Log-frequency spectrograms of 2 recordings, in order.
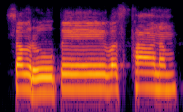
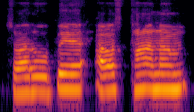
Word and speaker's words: स्वरूपेवस्थानम्: तदा द्रष्टुः स्वरूपेवस्थानम्। तदा द्रष्टुः स्वरूपे अवस्थानम्। तदा आ नहीं बोलना, द्रष्टुः आ नहीं बोलना, स्वरूपे अवस्था नहीं बोलना, अवस्थानम्। अवस्थानम नहीं बोलना, स्वरूपे उसके बाद सीधा व बोलना।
